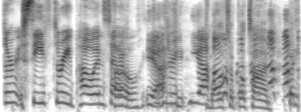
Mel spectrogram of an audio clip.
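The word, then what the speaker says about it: C-3PO: Anyway, I think like a 10-year-old kid on like the fourth or fifth time raised his hand and said, "It's C3PO."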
